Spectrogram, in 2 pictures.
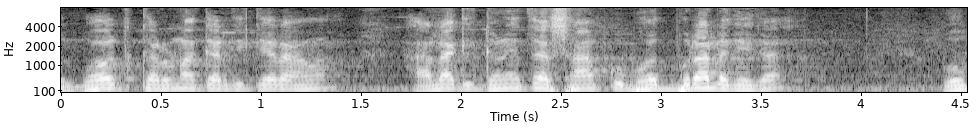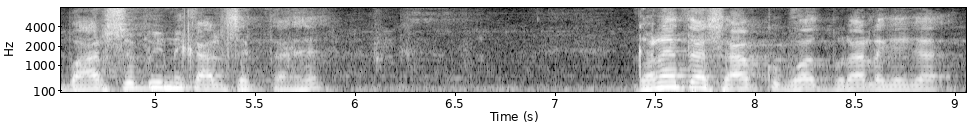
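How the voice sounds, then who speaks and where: A man with a high voice delivers a sermon, moving between hushed, confiding asides and loud, emphatic bursts as he tells a story. His voice carries a long reverb from a large hall, with a faint hum underneath. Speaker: Jain monk giving a discourse.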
